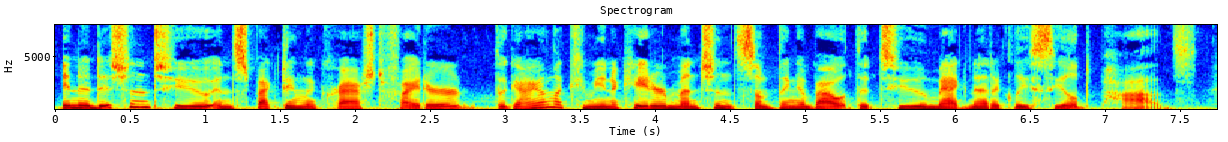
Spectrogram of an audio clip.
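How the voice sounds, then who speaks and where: A woman's voice: fairly low pitch, a little hiss or hum, lightly acted. A woman playing a wry, stubborn young scientist in a space audio drama, with a dry, sardonic and precise way of talking. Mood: dry, questioning. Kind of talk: audio drama acting, first-person log narration.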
